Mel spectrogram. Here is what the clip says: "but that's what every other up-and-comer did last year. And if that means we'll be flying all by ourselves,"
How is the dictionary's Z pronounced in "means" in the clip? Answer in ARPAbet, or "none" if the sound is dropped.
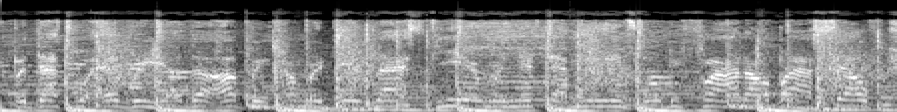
Z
